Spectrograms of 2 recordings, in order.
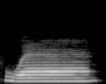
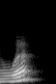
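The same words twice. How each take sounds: First: "Wa" with the vowel held; "Wa" prolonged like "wèèè"; long vowel. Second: Said in the usual way. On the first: Shown as a demonstration. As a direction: draw "Wa" out on a level note. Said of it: "avec fatha suivi d'un alif". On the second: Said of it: "waw avec fatha, ça donne wa".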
